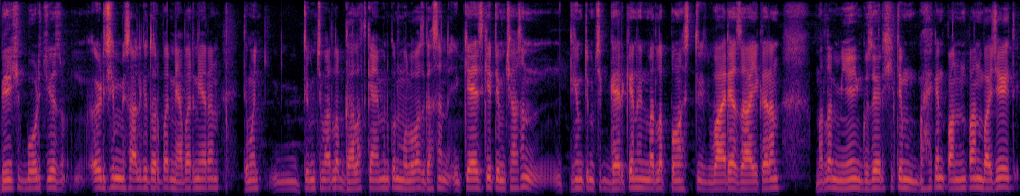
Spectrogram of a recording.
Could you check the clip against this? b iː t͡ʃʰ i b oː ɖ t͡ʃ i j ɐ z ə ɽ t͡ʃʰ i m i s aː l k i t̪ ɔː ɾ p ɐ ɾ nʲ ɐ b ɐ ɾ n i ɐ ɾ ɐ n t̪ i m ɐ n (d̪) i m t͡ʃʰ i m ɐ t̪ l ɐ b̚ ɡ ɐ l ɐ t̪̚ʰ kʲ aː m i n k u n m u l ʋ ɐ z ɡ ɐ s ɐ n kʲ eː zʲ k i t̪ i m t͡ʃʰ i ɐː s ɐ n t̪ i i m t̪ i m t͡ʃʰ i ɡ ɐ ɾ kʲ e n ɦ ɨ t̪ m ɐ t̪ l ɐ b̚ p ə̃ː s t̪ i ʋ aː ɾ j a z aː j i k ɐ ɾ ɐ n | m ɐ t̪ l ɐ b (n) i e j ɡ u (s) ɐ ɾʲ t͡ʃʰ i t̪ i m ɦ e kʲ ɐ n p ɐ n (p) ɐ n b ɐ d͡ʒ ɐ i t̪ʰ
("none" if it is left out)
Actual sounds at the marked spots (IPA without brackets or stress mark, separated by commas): t̪, m, z, p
